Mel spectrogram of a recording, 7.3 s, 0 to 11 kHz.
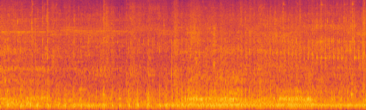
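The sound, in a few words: Suzuki AX100 motorcycle engine stuttering with choke on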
